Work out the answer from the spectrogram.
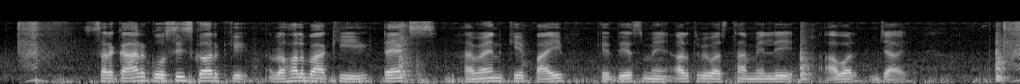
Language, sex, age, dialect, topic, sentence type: Bhojpuri, male, 18-24, Southern / Standard, banking, statement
